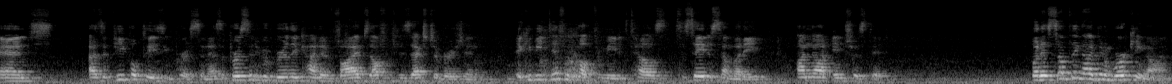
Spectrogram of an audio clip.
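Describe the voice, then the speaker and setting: A man with fairly high pitch and lively intonation, very fast speech broken by long, frequent pauses, amid noticeable background noise and audible room echo. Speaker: open mic storyteller. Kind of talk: personal storytelling.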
